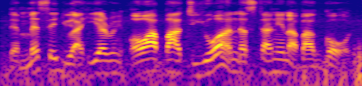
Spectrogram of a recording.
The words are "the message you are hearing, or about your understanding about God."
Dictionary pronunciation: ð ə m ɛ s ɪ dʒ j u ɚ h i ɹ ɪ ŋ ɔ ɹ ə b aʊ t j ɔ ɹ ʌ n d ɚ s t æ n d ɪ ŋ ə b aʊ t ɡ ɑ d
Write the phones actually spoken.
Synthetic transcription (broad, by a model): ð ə m ɛ s ɪ dʒ j u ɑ h i ɹ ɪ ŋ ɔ l ə b aʊ t j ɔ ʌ n d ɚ s t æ n d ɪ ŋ ə b aʊ t ɡ ɑ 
